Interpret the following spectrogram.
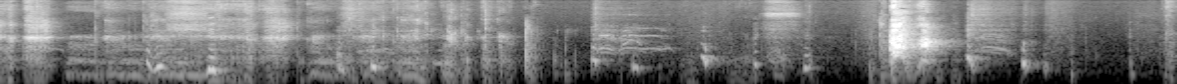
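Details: A pet dog playing with her green toy, growling, snorting and gurgling: low rumbling growls and short tonal grunts in uneven bursts, some thin whiny yips, with one loud rough snort-like burst near the end.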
